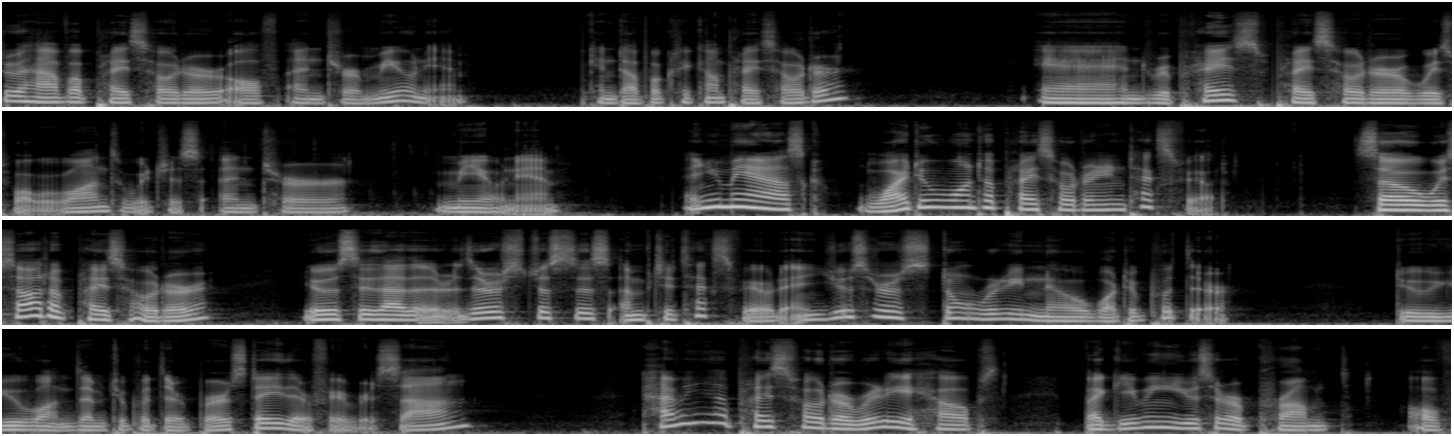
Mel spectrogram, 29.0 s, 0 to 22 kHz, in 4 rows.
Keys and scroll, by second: 14.7 super+x, 25.0 super+v, 25.7 super+s.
